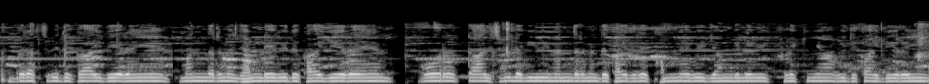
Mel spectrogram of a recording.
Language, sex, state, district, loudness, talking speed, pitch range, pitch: Hindi, male, Chhattisgarh, Rajnandgaon, -17 LUFS, 225 wpm, 150-160 Hz, 155 Hz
